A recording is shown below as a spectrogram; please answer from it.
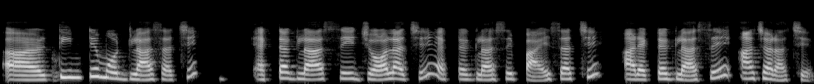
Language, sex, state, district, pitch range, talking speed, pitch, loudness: Bengali, female, West Bengal, Dakshin Dinajpur, 220-270 Hz, 155 wpm, 245 Hz, -16 LUFS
